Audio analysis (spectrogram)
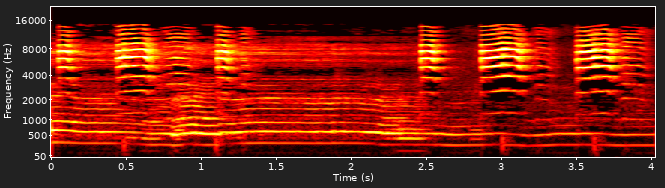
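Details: A Saluki x Greyhound rescue dog called Zero singing with a squeaky ball toy. His even, drawn-out howl barely wavers and is joined by three loud bursts of high squeaking near the end.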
